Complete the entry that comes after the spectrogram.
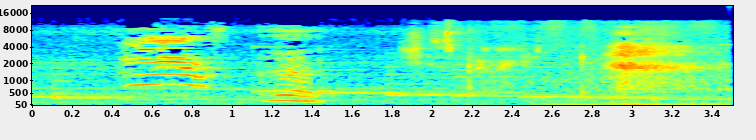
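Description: A cat named Lucy meows twice in quick succession, fairly clear, with a quieter rustle and soft background noise following.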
